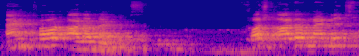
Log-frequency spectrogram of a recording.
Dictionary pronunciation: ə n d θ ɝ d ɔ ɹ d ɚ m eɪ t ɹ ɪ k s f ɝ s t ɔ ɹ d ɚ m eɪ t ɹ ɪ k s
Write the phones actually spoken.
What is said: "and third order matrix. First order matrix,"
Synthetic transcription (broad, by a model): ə n d t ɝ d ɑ ɹ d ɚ m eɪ t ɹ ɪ k s f ɝ s t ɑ ɹ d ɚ m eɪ t ɹ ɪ k s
